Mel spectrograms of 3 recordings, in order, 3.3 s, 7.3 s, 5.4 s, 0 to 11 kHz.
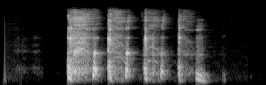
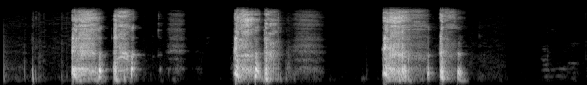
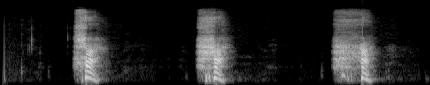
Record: {"cough_length": "3.3 s", "cough_amplitude": 28310, "cough_signal_mean_std_ratio": 0.38, "three_cough_length": "7.3 s", "three_cough_amplitude": 29857, "three_cough_signal_mean_std_ratio": 0.36, "exhalation_length": "5.4 s", "exhalation_amplitude": 32768, "exhalation_signal_mean_std_ratio": 0.31, "survey_phase": "beta (2021-08-13 to 2022-03-07)", "age": "18-44", "gender": "Male", "wearing_mask": "No", "symptom_cough_any": true, "symptom_runny_or_blocked_nose": true, "symptom_fatigue": true, "symptom_headache": true, "smoker_status": "Never smoked", "respiratory_condition_asthma": false, "respiratory_condition_other": false, "recruitment_source": "Test and Trace", "submission_delay": "1 day", "covid_test_result": "Negative", "covid_test_method": "LFT"}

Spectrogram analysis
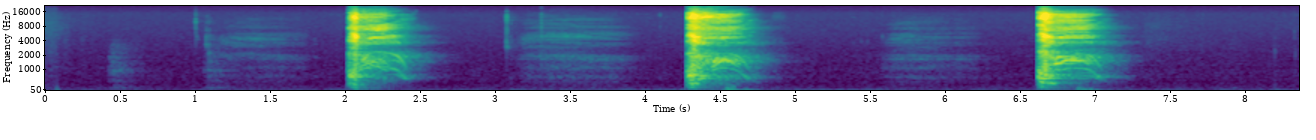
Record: {"three_cough_length": "8.4 s", "three_cough_amplitude": 11211, "three_cough_signal_mean_std_ratio": 0.26, "survey_phase": "alpha (2021-03-01 to 2021-08-12)", "age": "45-64", "gender": "Female", "wearing_mask": "No", "symptom_none": true, "smoker_status": "Never smoked", "respiratory_condition_asthma": false, "respiratory_condition_other": false, "recruitment_source": "REACT", "submission_delay": "1 day", "covid_test_result": "Negative", "covid_test_method": "RT-qPCR"}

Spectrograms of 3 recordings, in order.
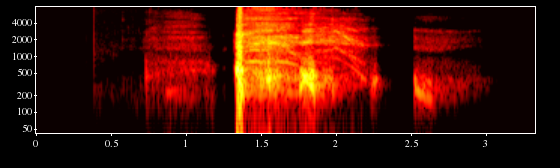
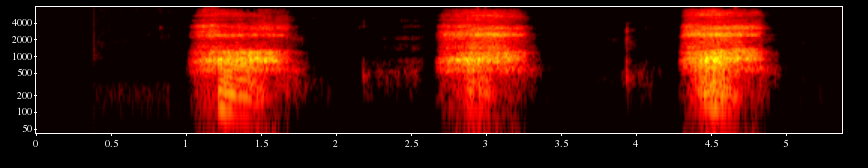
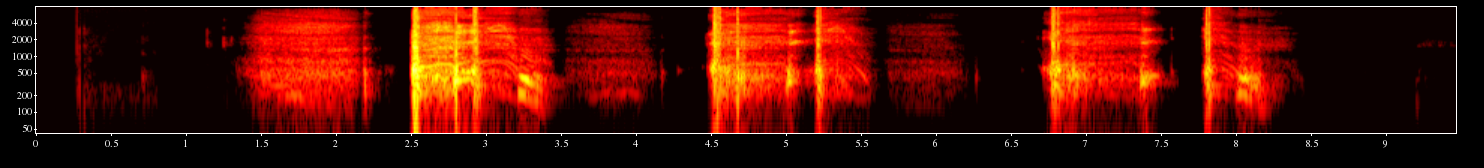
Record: {"cough_length": "3.3 s", "cough_amplitude": 32768, "cough_signal_mean_std_ratio": 0.3, "exhalation_length": "5.4 s", "exhalation_amplitude": 19976, "exhalation_signal_mean_std_ratio": 0.44, "three_cough_length": "9.5 s", "three_cough_amplitude": 32768, "three_cough_signal_mean_std_ratio": 0.28, "survey_phase": "beta (2021-08-13 to 2022-03-07)", "age": "45-64", "gender": "Male", "wearing_mask": "No", "symptom_cough_any": true, "symptom_new_continuous_cough": true, "symptom_runny_or_blocked_nose": true, "symptom_shortness_of_breath": true, "symptom_sore_throat": true, "symptom_diarrhoea": true, "symptom_fatigue": true, "symptom_fever_high_temperature": true, "symptom_headache": true, "symptom_change_to_sense_of_smell_or_taste": true, "symptom_loss_of_taste": true, "symptom_onset": "4 days", "smoker_status": "Ex-smoker", "respiratory_condition_asthma": false, "respiratory_condition_other": false, "recruitment_source": "Test and Trace", "submission_delay": "2 days", "covid_test_result": "Positive", "covid_test_method": "RT-qPCR", "covid_ct_value": 19.9, "covid_ct_gene": "ORF1ab gene"}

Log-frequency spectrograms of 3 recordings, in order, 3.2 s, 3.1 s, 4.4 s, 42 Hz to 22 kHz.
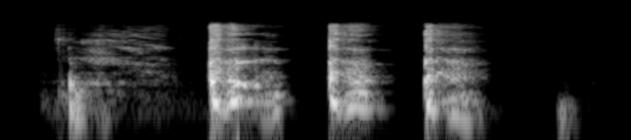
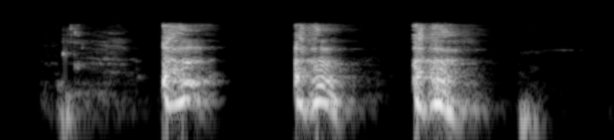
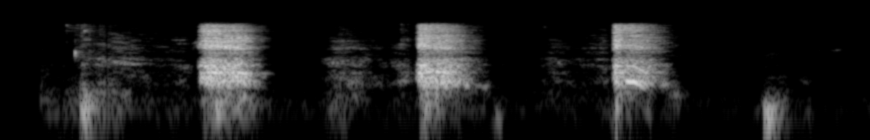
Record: {"cough_length": "3.2 s", "cough_amplitude": 32767, "cough_signal_mean_std_ratio": 0.37, "three_cough_length": "3.1 s", "three_cough_amplitude": 32768, "three_cough_signal_mean_std_ratio": 0.39, "exhalation_length": "4.4 s", "exhalation_amplitude": 32109, "exhalation_signal_mean_std_ratio": 0.35, "survey_phase": "alpha (2021-03-01 to 2021-08-12)", "age": "65+", "gender": "Male", "wearing_mask": "No", "symptom_none": true, "smoker_status": "Ex-smoker", "respiratory_condition_asthma": false, "respiratory_condition_other": false, "recruitment_source": "REACT", "submission_delay": "2 days", "covid_test_result": "Negative", "covid_test_method": "RT-qPCR"}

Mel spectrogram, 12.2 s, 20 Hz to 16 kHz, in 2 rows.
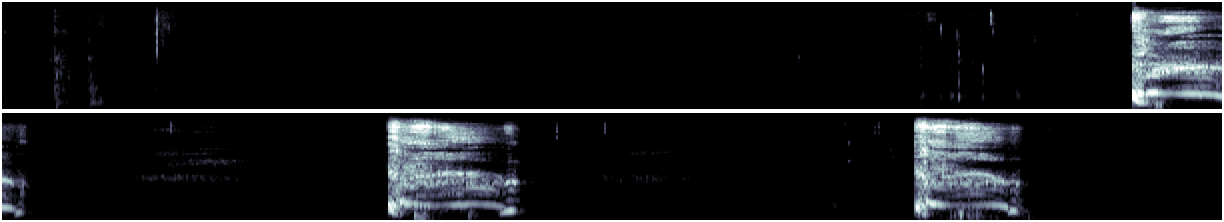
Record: {"three_cough_length": "12.2 s", "three_cough_amplitude": 30960, "three_cough_signal_mean_std_ratio": 0.23, "survey_phase": "beta (2021-08-13 to 2022-03-07)", "age": "45-64", "gender": "Female", "wearing_mask": "No", "symptom_none": true, "smoker_status": "Never smoked", "respiratory_condition_asthma": false, "respiratory_condition_other": false, "recruitment_source": "REACT", "submission_delay": "1 day", "covid_test_result": "Negative", "covid_test_method": "RT-qPCR", "influenza_a_test_result": "Negative", "influenza_b_test_result": "Negative"}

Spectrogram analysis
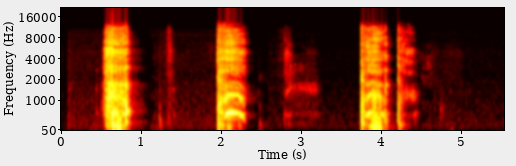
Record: {"three_cough_length": "5.5 s", "three_cough_amplitude": 32768, "three_cough_signal_mean_std_ratio": 0.32, "survey_phase": "beta (2021-08-13 to 2022-03-07)", "age": "45-64", "gender": "Female", "wearing_mask": "No", "symptom_cough_any": true, "symptom_runny_or_blocked_nose": true, "symptom_sore_throat": true, "symptom_abdominal_pain": true, "symptom_fatigue": true, "symptom_headache": true, "smoker_status": "Never smoked", "respiratory_condition_asthma": false, "respiratory_condition_other": false, "recruitment_source": "Test and Trace", "submission_delay": "2 days", "covid_test_result": "Positive", "covid_test_method": "RT-qPCR", "covid_ct_value": 28.6, "covid_ct_gene": "ORF1ab gene"}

